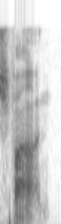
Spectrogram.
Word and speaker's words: Schwann: German or Austrian, but named after a researcher whose name would be pronounced Schwann.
